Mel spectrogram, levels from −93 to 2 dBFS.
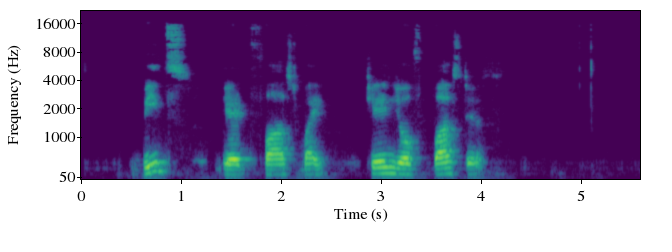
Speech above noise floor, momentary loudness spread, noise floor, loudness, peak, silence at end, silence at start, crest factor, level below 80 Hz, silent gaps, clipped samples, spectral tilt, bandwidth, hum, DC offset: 57 dB; 11 LU; -80 dBFS; -23 LUFS; -8 dBFS; 1.6 s; 0.6 s; 18 dB; -62 dBFS; none; under 0.1%; -5.5 dB/octave; 16 kHz; none; under 0.1%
